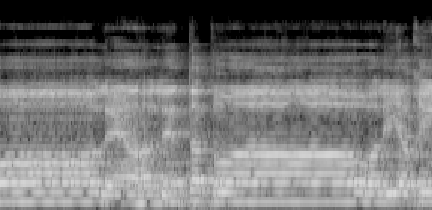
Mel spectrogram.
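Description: A man chanting Arabic Quranic recitation into a microphone, holding long, drawn-out melodic notes, with a short pause for breath about two seconds in.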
